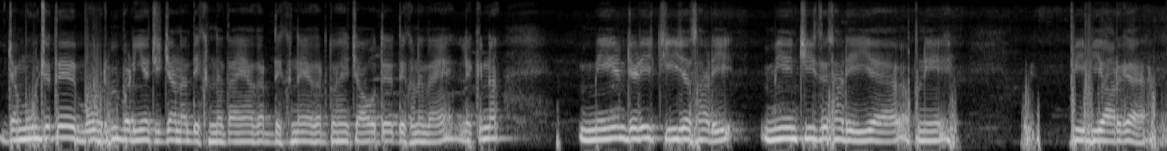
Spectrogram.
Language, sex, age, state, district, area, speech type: Dogri, male, 18-30, Jammu and Kashmir, Samba, urban, spontaneous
